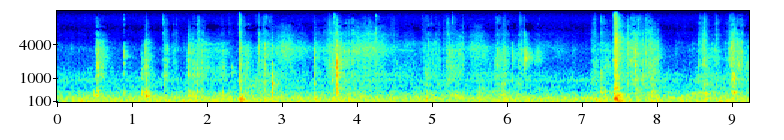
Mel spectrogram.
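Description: A person chewing a mouthful of fast food, with scattered small clicks and taps from handling a plastic fork and food. The loudest tap comes about three-quarters of the way through.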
